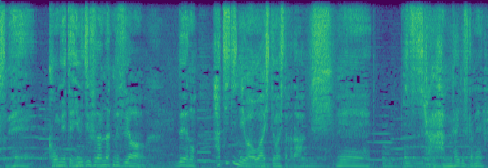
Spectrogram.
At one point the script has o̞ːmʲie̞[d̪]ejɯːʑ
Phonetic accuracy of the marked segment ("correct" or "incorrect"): incorrect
